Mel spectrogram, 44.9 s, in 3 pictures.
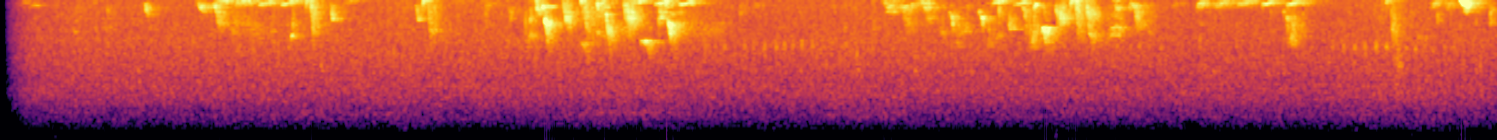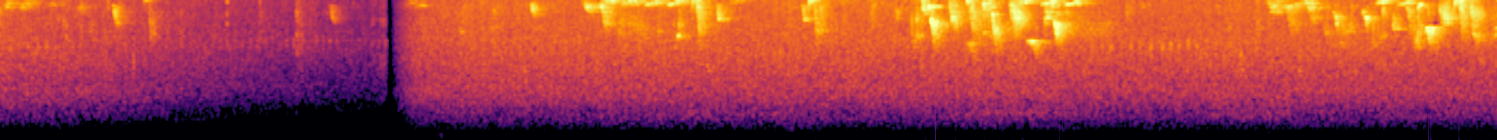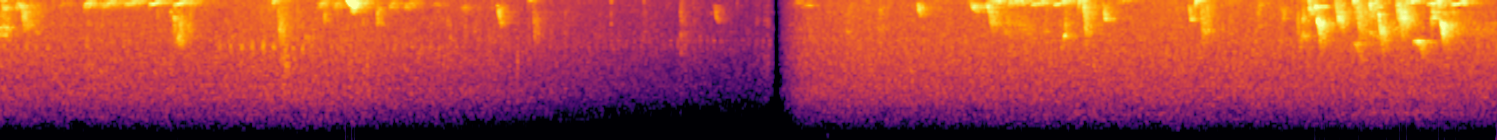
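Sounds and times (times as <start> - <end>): steady hiss: 0.1 - 44.9
birds chirping and twittering: 0.3 - 16.6, 19.2 - 35.4, 41.8 - 44.9.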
